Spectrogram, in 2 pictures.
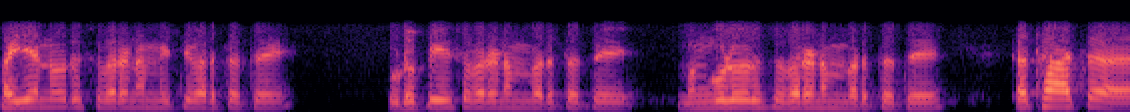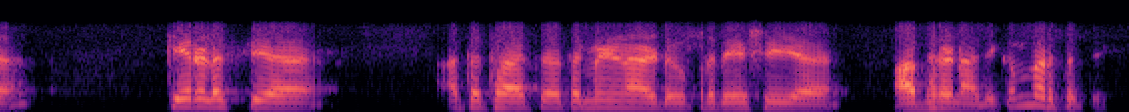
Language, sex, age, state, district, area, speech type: Sanskrit, male, 18-30, Karnataka, Gadag, rural, conversation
